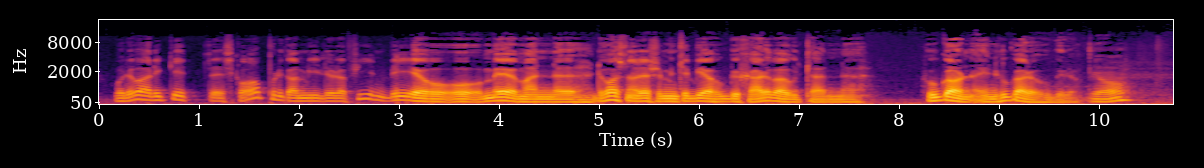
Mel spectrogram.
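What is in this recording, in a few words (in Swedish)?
Hed Västmanland, dialekter; Svenska sagor; Folkminnen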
